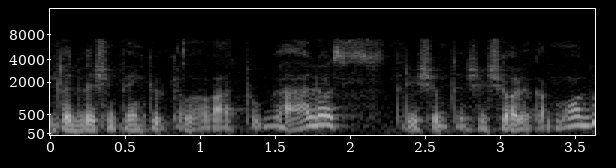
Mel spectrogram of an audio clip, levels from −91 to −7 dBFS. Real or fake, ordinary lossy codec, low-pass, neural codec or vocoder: real; AAC, 64 kbps; 7.2 kHz; none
